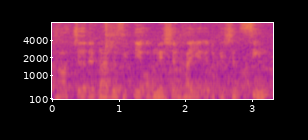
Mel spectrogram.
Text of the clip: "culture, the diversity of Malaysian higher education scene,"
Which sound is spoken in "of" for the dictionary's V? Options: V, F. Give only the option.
F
